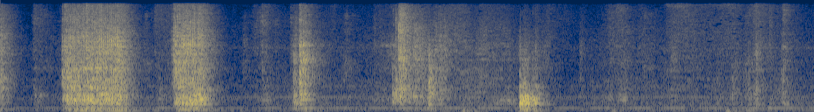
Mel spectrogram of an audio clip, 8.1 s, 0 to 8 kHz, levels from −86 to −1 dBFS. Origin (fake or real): real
